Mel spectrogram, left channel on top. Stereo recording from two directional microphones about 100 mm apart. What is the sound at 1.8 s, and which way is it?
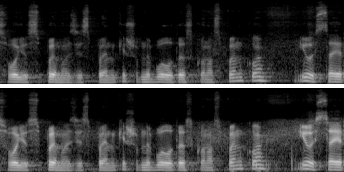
Speech, 25° left (ahead or behind).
